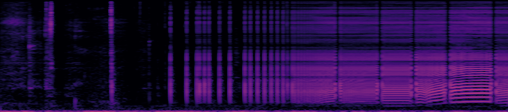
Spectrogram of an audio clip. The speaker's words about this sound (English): So what I have is a power bit, which is blue, and I'm going to snap it into an oscillator, which is generating the sound wave, and a speaker. And now I'm tuning the oscillator.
